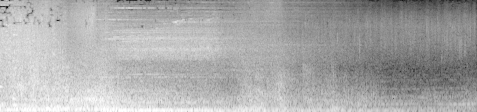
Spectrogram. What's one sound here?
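A victory fanfare swells and then fades.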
